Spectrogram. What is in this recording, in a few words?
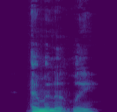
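"eminently", Australian English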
